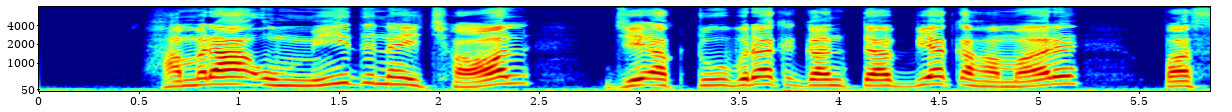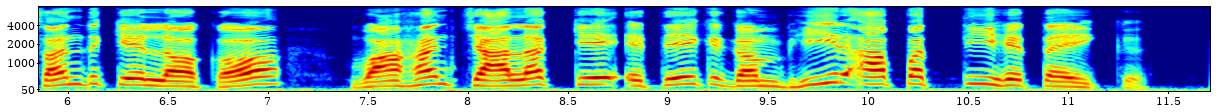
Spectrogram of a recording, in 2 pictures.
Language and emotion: Maithili, surprised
